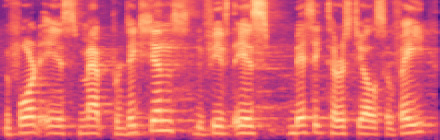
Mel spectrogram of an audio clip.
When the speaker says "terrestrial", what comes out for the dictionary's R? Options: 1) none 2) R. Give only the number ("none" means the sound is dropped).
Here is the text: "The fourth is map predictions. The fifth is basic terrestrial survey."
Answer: 1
